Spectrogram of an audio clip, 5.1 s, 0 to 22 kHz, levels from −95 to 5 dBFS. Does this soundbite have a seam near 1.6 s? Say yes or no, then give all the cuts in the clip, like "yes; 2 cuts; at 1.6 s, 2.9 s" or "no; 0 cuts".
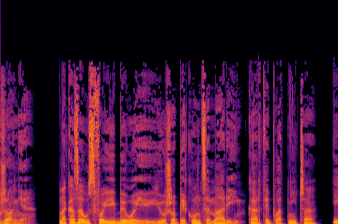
no; 1 cut; at 3.7 s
